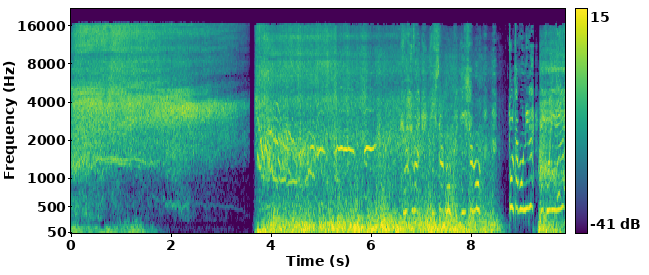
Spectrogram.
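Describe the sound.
Hard, forceful blowing as if on grill coals makes a loud, breathy rush of air that runs nearly unbroken for about ten seconds, with a short break near the middle. Voices mix in with the blowing.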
